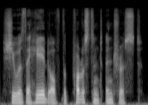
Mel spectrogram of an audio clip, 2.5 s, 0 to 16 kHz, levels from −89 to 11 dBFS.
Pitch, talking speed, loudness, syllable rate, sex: 100 Hz, 195 wpm, -21 LUFS, 5.3 syllables/s, male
